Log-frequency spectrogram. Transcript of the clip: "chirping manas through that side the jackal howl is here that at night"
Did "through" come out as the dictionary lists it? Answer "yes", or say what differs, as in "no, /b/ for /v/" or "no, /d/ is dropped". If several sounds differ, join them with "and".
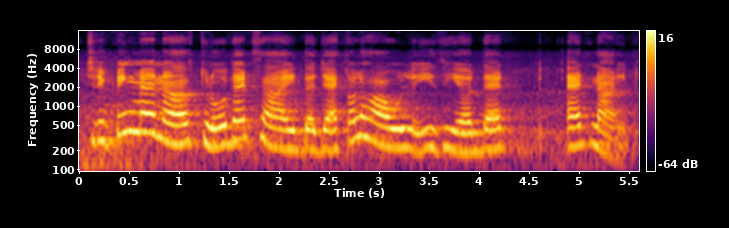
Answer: no, /t/ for /θ/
